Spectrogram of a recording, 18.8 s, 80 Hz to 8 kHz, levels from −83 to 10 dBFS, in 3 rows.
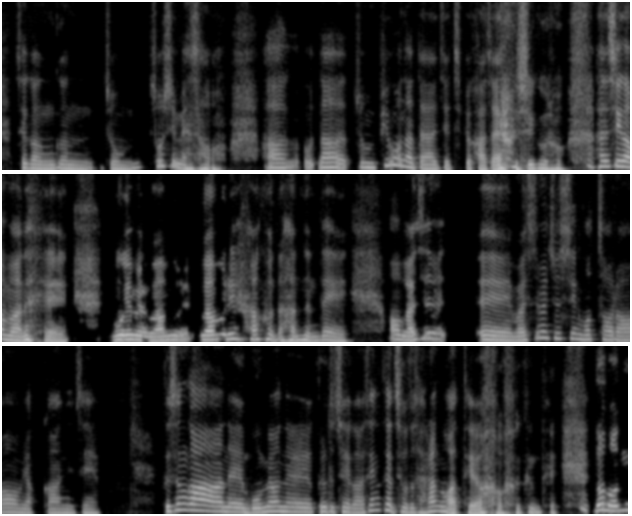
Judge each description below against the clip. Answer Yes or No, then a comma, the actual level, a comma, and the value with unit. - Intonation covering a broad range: No, average, 4.1 semitones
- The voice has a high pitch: Yes, high, 200 Hz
